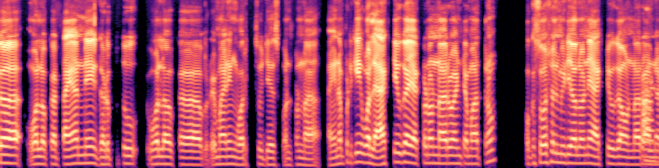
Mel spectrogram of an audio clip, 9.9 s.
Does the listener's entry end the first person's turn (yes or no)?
yes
